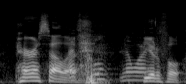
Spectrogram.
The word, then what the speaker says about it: Parisella: own businesses and my next guest is parisel did I pronounce it even half right parisella parisella that's cool no wor beautiful no wor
